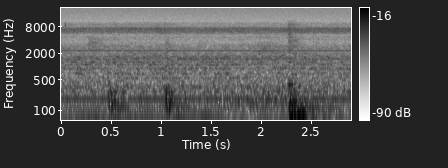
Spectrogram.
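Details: A fridge makes a quiet, steady low hum with a few irregular soft thumps; an unusual, weird noise, cause unclear.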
